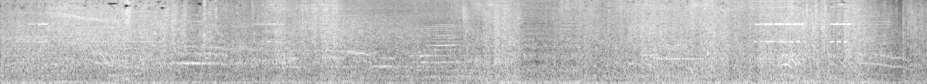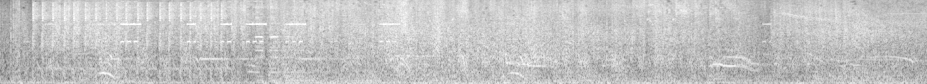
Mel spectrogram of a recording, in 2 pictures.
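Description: Gunfire and explosions crackle in a fast game battle.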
